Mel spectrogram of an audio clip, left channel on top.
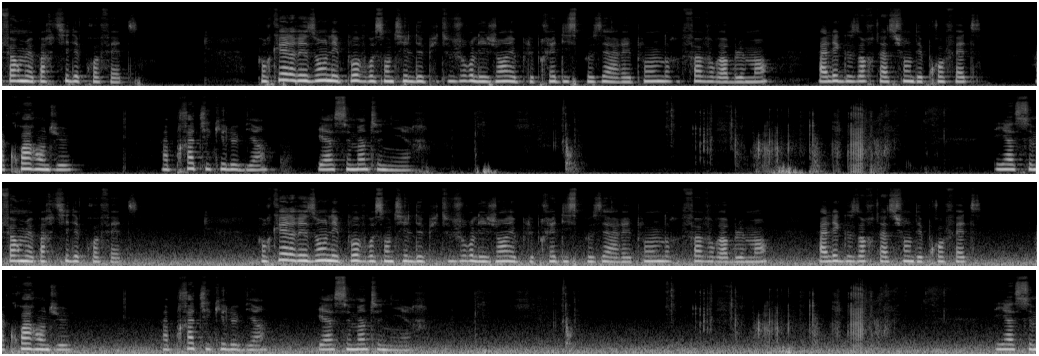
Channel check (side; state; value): right; noise; rumble, 7 dB below the sound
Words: le parti des prophètes. Pour quelle raison les pauvres sont-ils depuis toujours les gens les plus prédisposés à répondre favorablement à l'exhortation des prophètes, à croire en Dieu, à pratiquer le bien et à se maintenir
